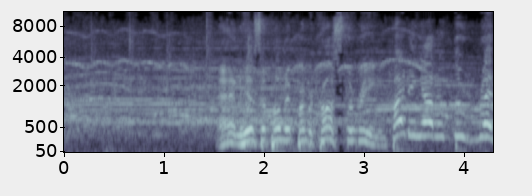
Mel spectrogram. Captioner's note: applause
